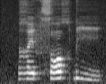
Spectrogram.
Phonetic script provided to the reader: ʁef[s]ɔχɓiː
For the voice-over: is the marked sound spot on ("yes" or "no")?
yes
